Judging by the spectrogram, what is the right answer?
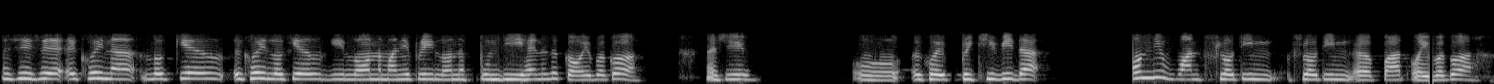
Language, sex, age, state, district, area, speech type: Manipuri, female, 30-45, Manipur, Senapati, rural, conversation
